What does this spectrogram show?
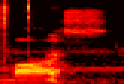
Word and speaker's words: Maus: guy so he says moss okay because he's got a lot of self-respect for me mouse just work actually mouse is the actual pronunciation of m-a-u-s so yeah that's why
